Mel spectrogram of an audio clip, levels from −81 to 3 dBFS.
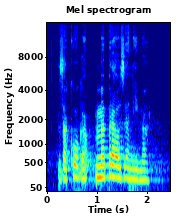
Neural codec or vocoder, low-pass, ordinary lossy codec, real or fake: none; 14.4 kHz; Opus, 24 kbps; real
